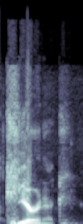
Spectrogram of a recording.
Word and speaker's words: Ciernik: Is it Ciernik? Alex Ciernik. Ciernik. It's the K sound.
